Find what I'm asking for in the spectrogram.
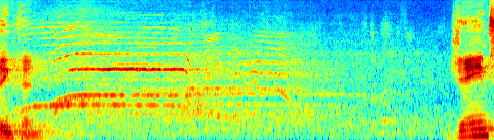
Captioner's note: students cheering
